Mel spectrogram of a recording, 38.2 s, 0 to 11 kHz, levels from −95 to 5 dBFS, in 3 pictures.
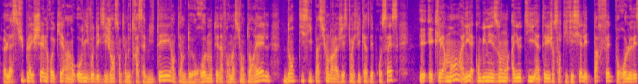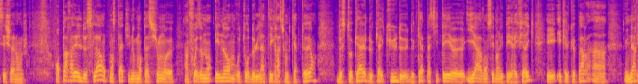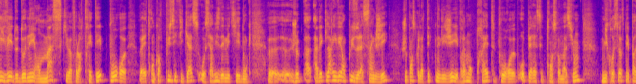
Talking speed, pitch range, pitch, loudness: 195 wpm, 115-145 Hz, 125 Hz, -13 LUFS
